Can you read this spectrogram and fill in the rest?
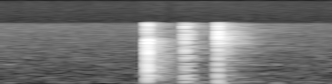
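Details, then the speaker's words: A Geiger counter with the radioactive source removed gives three sharp, dry, randomly spaced clicks in a quiet room: ordinary background radiation. "those clicks are just the background radiation of stuff that is happening just randomly"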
